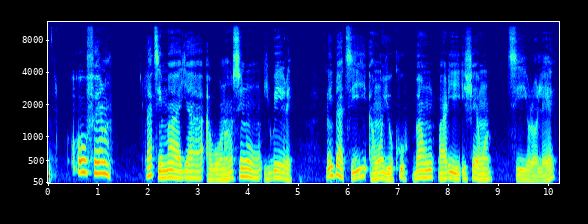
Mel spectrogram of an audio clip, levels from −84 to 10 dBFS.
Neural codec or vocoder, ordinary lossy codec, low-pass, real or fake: vocoder, 24 kHz, 100 mel bands, Vocos; none; 10.8 kHz; fake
